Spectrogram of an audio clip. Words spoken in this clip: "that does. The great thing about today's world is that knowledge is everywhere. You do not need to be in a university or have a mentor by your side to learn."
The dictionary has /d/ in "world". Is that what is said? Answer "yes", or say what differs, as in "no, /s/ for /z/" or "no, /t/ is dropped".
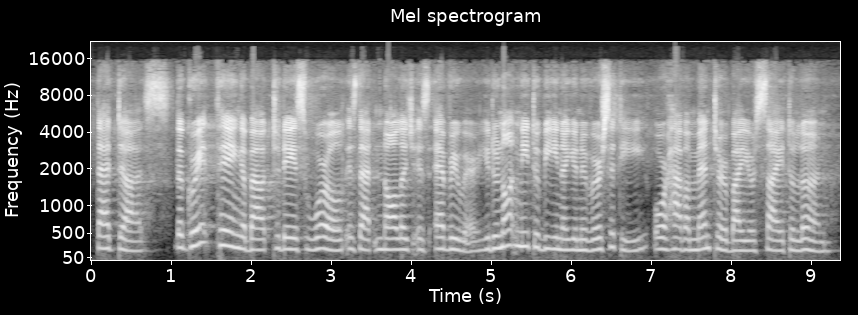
yes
